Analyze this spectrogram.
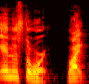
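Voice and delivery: ordinary talk, nothing marked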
